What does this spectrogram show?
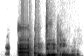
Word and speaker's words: uitdrukking: The emphasis goes op uitdrukking.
